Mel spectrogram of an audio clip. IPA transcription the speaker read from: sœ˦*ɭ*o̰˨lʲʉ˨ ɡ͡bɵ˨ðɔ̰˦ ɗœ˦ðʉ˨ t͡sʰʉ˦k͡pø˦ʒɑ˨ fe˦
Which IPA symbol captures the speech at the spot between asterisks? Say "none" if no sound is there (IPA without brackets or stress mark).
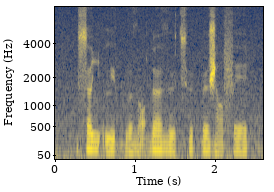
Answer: ʎ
